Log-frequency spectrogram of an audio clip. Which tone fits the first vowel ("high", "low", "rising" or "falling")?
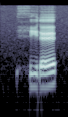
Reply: low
